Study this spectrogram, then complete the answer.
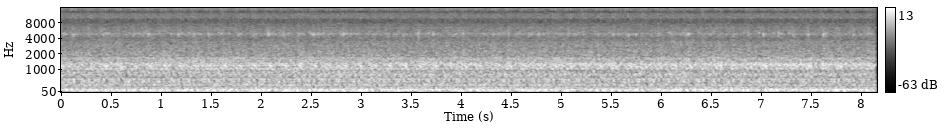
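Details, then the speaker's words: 2002 Dodge Ram 2500 24v Cummins diesel, first start after reassembly and reinstall, following bleeding fuel at the injectors: steady, even idle with a smooth clatter, no knocks or misses, fantastic oil pressure; normal idle. "All right. Has fantastic oil pressure. Sounds good. Doesn't sound like I messed anything up."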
